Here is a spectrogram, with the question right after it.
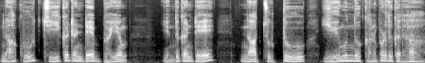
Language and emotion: Telugu, fearful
